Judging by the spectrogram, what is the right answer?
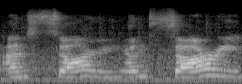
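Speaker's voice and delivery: slow, pleading re-enacted wail, not fully cried; retold tearful apology. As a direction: imitate apologizing through tears, stretching the words. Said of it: "as I'm crying and screaming".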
